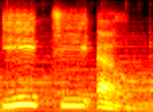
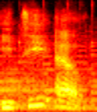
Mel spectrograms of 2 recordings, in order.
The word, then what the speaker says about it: Eitiel: By the way, if you're wondering how it's pronounced, if you didn't know it, that's Goldwicht. That's not witched. Goldwicht, and it's Eitiel. Eitiel.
